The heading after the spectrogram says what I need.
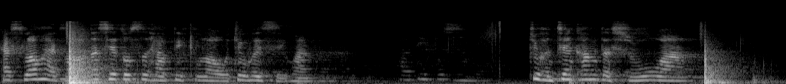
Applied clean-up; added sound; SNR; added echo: none; Slam; -5 dB; reverberation time 2.0 s.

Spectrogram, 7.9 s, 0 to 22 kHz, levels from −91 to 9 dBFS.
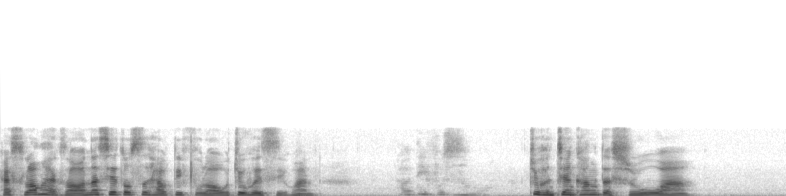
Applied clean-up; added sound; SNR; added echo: none; none; none; none.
